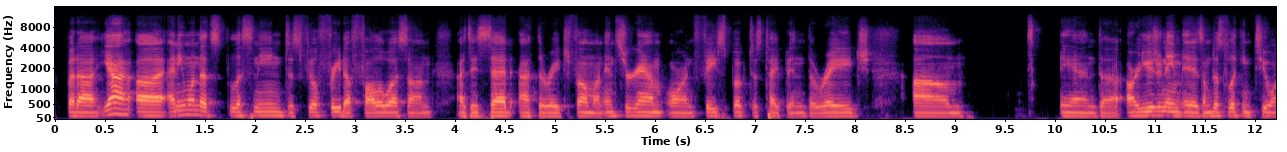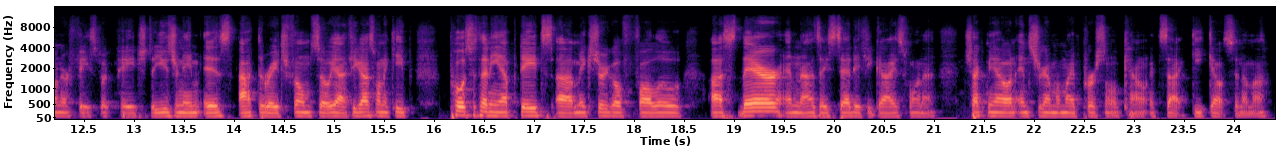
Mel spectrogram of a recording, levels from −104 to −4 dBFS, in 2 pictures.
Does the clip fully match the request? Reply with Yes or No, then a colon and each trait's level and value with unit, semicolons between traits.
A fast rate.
Yes: fast, 235 wpm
